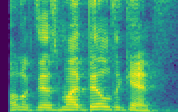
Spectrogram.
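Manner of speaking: ordinary delivery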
